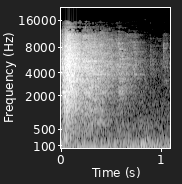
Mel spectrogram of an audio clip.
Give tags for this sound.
glass smash field-recording broken

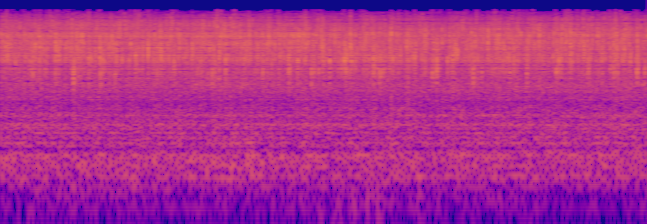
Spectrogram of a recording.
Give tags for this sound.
kitchen running-water sink water

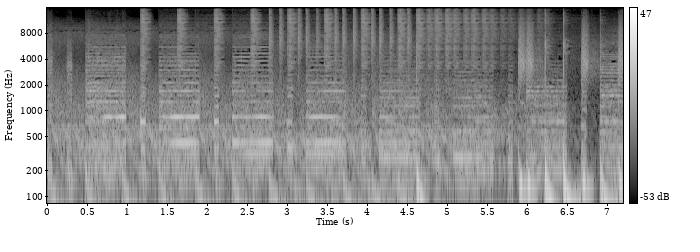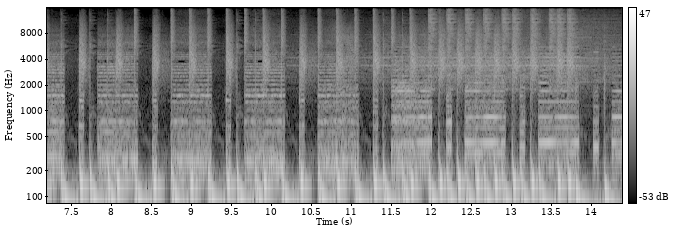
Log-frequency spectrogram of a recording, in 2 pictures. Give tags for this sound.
Filter Gated Drumloop Beat

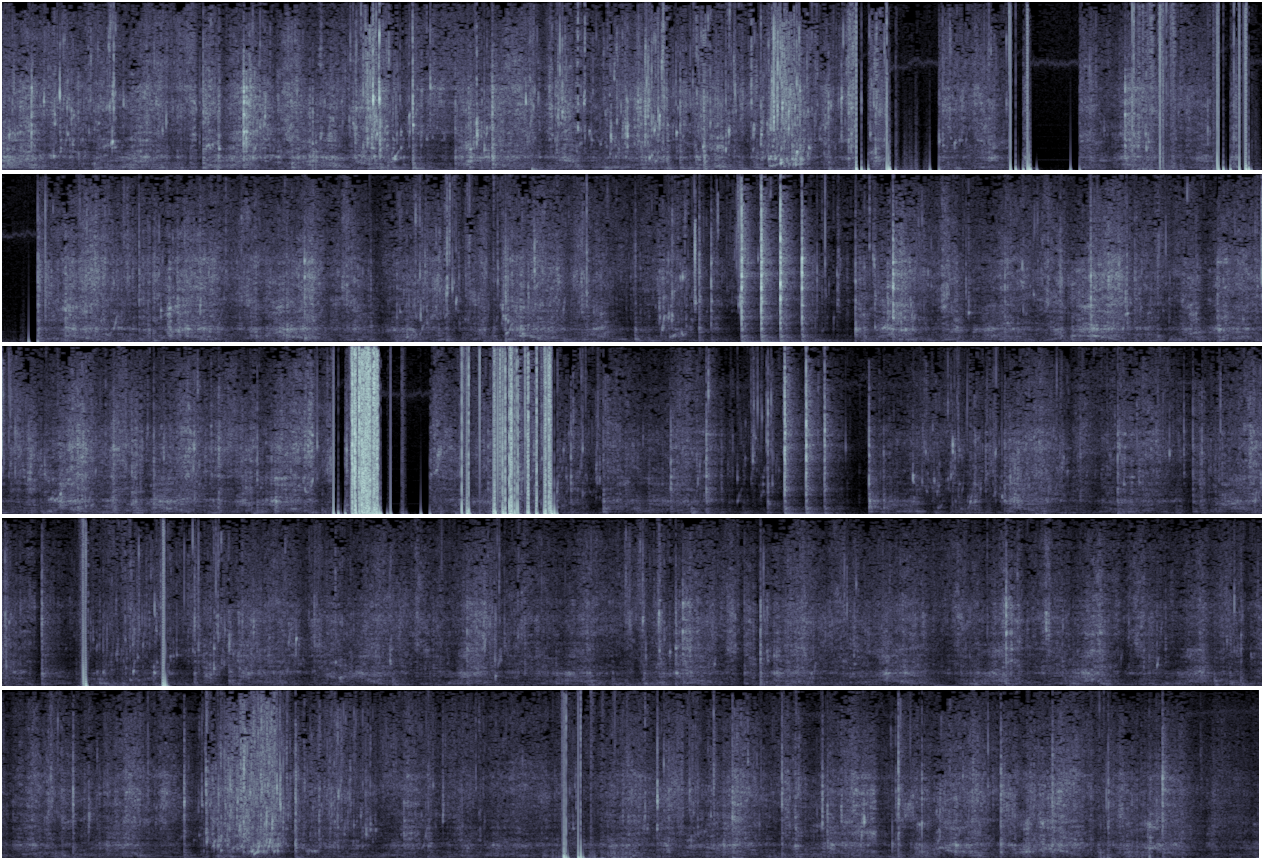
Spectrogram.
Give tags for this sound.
kitchen pan pot

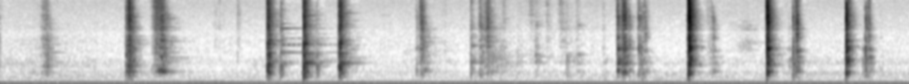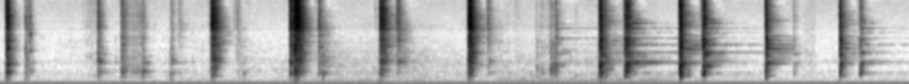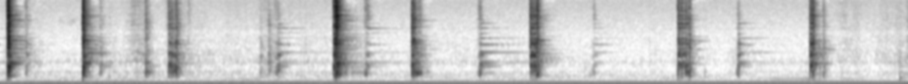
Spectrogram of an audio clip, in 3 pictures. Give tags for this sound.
clack cooking pan kitchen plate

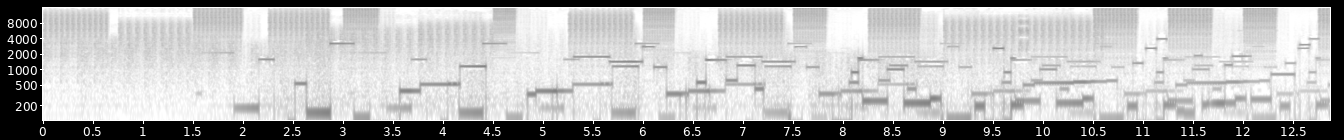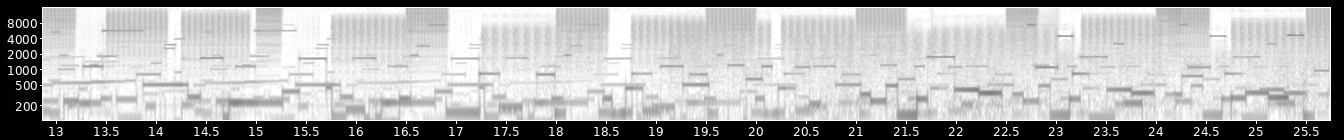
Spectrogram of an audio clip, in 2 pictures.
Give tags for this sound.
ambience sequence soundscape trance

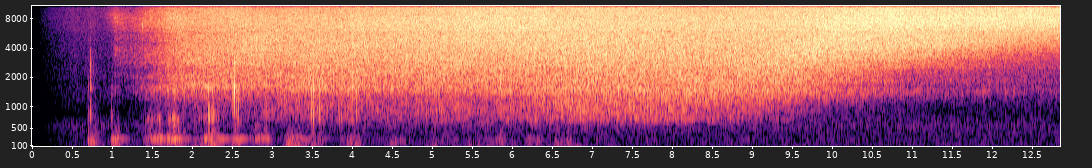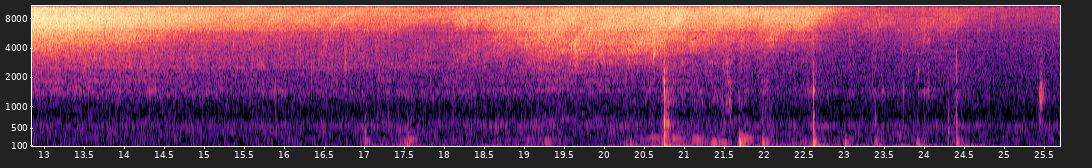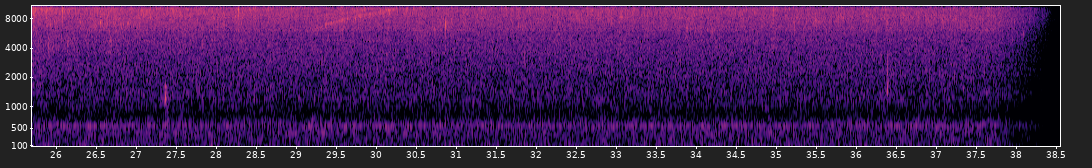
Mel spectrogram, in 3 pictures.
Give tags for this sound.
fizz hiss

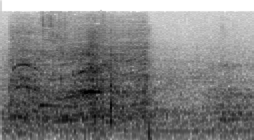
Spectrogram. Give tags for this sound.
desinfectant-dispenser shopping-mall technology

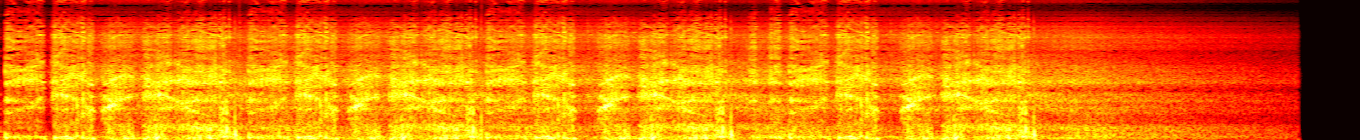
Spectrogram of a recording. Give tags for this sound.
cocina cuchillo cut foley percussion SFX texture

